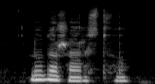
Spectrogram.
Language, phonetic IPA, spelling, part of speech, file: Polish, [ˌludɔˈʒɛrstfɔ], ludożerstwo, noun, LL-Q809 (pol)-ludożerstwo.wav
